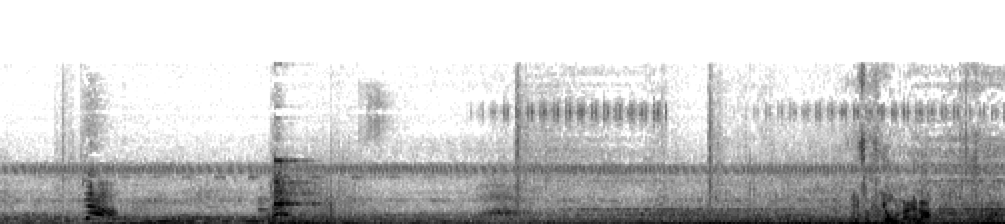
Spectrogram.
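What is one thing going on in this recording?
Magic spells whoosh and crackle.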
